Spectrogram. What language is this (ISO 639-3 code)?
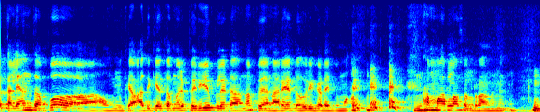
tam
